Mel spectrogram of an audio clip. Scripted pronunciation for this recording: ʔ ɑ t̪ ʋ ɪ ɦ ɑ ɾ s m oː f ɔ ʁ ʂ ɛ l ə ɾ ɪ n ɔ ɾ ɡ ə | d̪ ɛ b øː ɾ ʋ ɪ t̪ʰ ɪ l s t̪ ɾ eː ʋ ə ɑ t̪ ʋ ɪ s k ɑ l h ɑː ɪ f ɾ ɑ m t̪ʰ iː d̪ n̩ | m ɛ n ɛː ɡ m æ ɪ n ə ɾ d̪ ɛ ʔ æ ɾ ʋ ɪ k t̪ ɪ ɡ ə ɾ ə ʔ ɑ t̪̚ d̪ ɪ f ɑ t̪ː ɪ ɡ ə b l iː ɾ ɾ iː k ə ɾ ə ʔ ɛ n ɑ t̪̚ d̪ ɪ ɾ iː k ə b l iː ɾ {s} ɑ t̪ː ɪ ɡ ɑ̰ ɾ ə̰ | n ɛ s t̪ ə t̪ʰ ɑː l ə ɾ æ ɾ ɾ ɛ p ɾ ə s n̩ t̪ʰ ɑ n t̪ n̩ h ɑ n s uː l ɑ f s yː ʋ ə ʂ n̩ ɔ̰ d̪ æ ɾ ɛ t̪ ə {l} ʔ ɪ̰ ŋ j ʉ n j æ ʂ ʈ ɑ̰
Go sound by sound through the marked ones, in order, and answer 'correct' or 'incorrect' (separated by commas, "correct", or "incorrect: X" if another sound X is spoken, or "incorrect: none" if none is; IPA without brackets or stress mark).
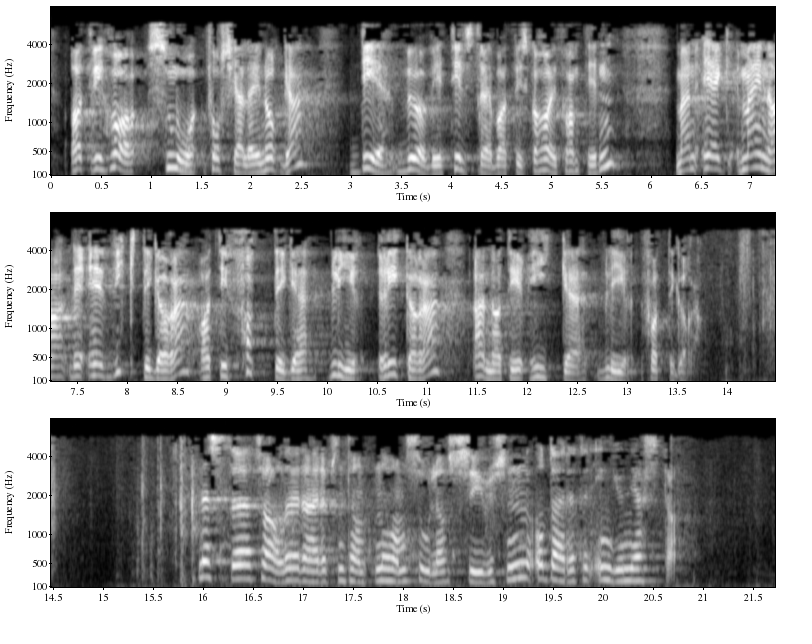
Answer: incorrect: f, incorrect: ɾ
